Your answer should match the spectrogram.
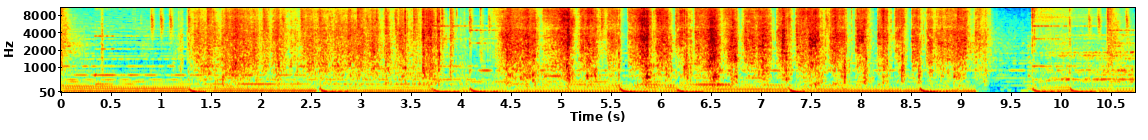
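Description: Gravel pouring from a plastic tray into a plastic kiddie pool and being raked by hand, a dense rattling clatter of small stones on plastic that starts about a second in, over background music.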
